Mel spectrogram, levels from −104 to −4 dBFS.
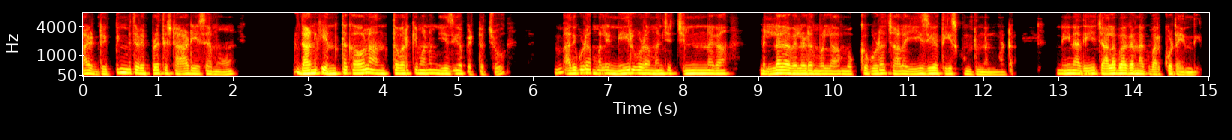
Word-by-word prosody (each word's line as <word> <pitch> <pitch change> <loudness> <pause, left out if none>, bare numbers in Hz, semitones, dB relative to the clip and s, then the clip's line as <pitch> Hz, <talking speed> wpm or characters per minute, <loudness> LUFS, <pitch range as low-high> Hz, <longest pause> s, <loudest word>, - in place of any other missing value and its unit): ఆ - - 0 0.2
dripping 170 - 0
method 160 -5 0
ఎప్పుడైతే 140 +1 -2
start 125 0 -1
జేసామో, 115 -3 -3 1.1
దానికి 140 +4 +7
ఎంత 130 +3 +1
కావాలో 150 +4 +3
అంతవరకే 135 +2 -1
మనం 145 +2 -1 0.2
ఈజీగా 130 +1 -2
పెట్టొచ్చు. 100 -5 -6 0.7
హ్మ్ 170 +3 -7
అది 135 - +1
కూడా, 165 +1 +2
మళ్ళీ 140 +1 -3
నీరు 150 +5 +2
గూడా 145 -1 +1
మంచి 130 +1 0
చిన్నగా 135 0 +2 0.5
మెల్లగా 140 +5 +3
వెళ్ళడం 130 0 +2
వల్ల 125 0 -2 0.2
మొక్క 120 +3 -4
కూడా 135 +3 0
చాలా 120 0 -1 0.2
ఈజీగా 130 +2 +2
తీసుకుంటుందనమాట. 100 -6 -3 0.7
నేను 140 +1 +2
అది 125 0 -2 0.2
చాలా 130 +3 +4
బాగా 140 0 +3
నాకు 120 -1 -4
వర్కౌటైంది. 100 -4 -3
130 Hz, 140 wpm, -28 LUFS, 120-140 Hz, 1.1 s, దానికి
